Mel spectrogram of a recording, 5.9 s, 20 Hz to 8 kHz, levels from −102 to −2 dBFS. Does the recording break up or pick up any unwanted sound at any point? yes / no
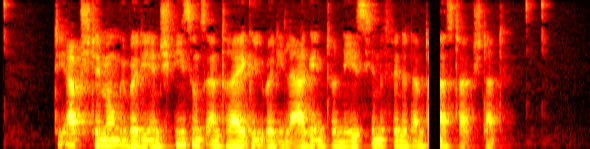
yes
